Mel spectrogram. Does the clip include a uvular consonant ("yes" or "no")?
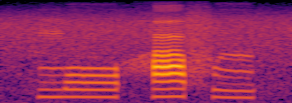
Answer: no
